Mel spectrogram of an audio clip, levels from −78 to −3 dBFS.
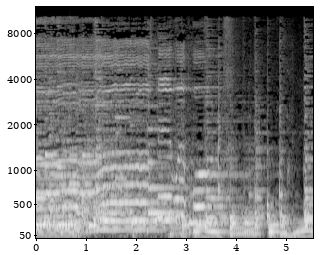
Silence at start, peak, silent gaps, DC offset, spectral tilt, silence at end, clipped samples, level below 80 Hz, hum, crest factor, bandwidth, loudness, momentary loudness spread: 0 s; 0 dBFS; none; under 0.1%; -5.5 dB/octave; 0 s; under 0.1%; -28 dBFS; none; 12 dB; 11 kHz; -13 LUFS; 7 LU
